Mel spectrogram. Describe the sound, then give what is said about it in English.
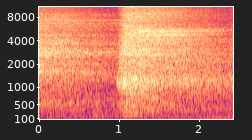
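A powerful exhale during a guided breathing exercise: a single strong, breathy rush of air bursts out partway through, then trails off slowly over a faint steady background hiss. “And when it comes into your mind, powerfully exhale it out into the room.”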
